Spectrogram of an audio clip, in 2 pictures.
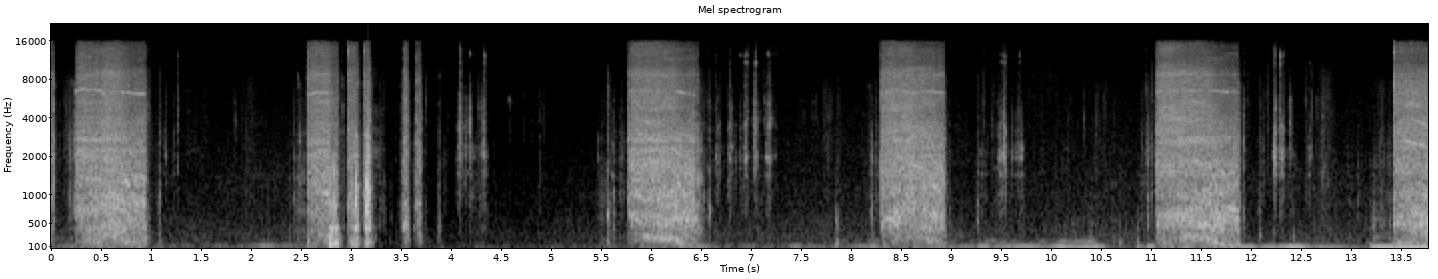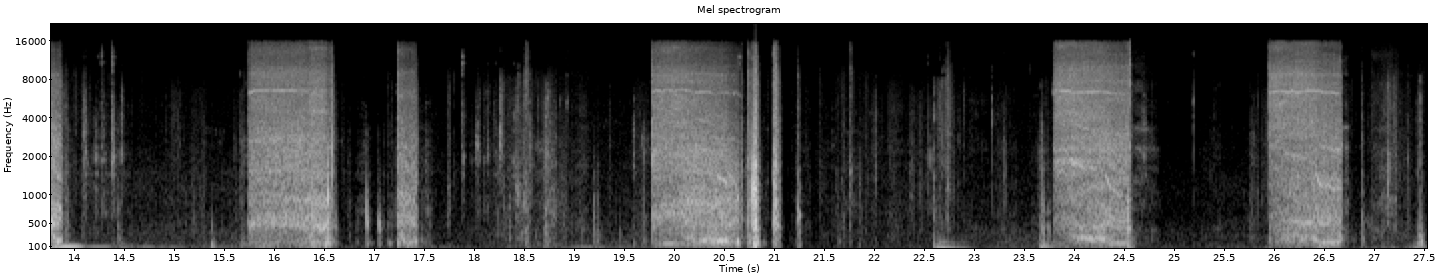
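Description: Cordless drill driving screws into timber fence palings, in about ten short bursts of under a second each, a few seconds apart.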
